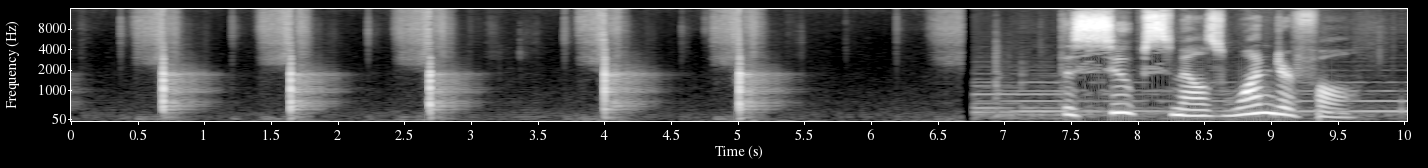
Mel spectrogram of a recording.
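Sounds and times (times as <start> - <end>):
knife chopping on cutting board: 0.4 - 5.6.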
